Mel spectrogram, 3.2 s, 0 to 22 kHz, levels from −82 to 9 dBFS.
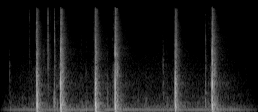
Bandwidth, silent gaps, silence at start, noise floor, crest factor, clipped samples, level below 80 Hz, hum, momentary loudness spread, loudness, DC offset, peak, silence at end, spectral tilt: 16.5 kHz; none; 0.45 s; -48 dBFS; 28 dB; under 0.1%; -42 dBFS; none; 8 LU; -27 LUFS; under 0.1%; 0 dBFS; 0.45 s; -4.5 dB/octave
